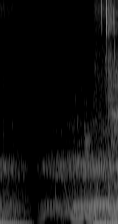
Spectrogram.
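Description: Near silence at a cut, with faint sweeping electronic tones fading in over the second half, gliding down and up in pitch several times.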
